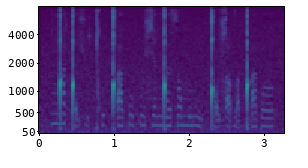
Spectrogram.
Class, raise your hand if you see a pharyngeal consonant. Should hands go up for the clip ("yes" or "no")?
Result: no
